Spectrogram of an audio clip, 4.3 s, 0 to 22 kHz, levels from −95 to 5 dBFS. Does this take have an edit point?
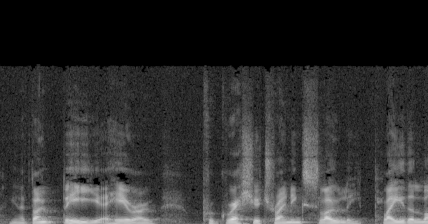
no; 0 cuts

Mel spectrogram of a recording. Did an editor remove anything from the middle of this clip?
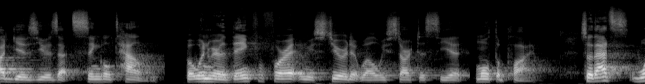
yes; 2 cuts; at 1.6 s, 4.7 s

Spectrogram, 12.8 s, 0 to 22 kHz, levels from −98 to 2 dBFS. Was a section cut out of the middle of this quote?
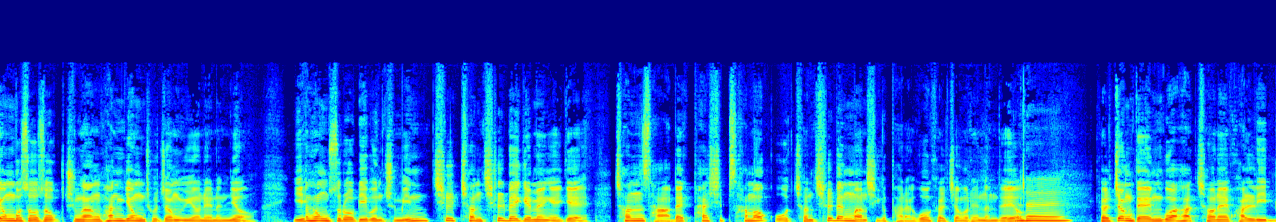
yes; 6 cuts; at 1.4 s, 3.1 s, 3.6 s, 6.1 s, 8.7 s, 11.3 s

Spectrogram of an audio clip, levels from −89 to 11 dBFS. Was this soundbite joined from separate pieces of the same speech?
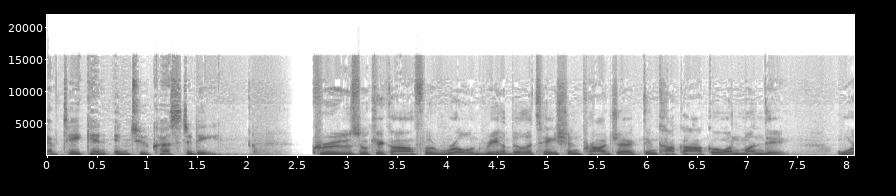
no; 0 cuts

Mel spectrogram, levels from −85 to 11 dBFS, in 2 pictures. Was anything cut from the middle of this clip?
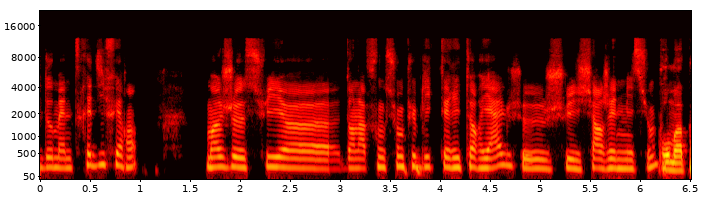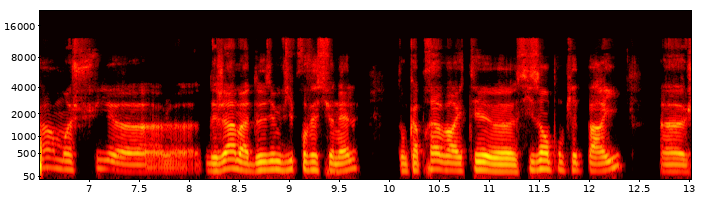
no; 0 cuts

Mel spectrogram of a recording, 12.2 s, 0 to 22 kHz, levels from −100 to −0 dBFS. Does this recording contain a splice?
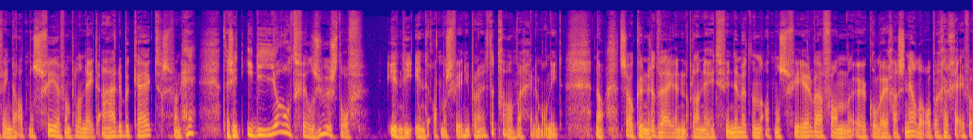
yes; 4 cuts; at 2.0 s, 6.2 s, 8.1 s, 8.6 s

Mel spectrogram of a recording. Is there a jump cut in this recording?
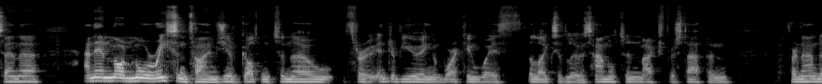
no; 0 cuts

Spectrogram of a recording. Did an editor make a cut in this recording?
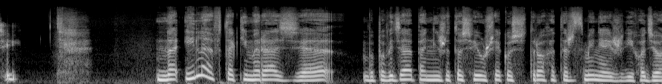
no; 0 cuts

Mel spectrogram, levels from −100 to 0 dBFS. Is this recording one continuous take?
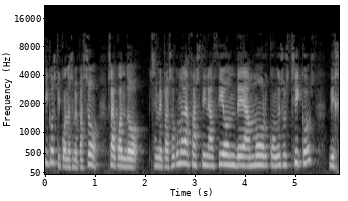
yes; 0 cuts

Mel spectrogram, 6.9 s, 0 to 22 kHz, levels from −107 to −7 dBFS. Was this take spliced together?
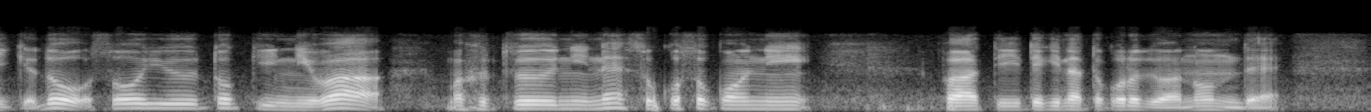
no; 0 cuts

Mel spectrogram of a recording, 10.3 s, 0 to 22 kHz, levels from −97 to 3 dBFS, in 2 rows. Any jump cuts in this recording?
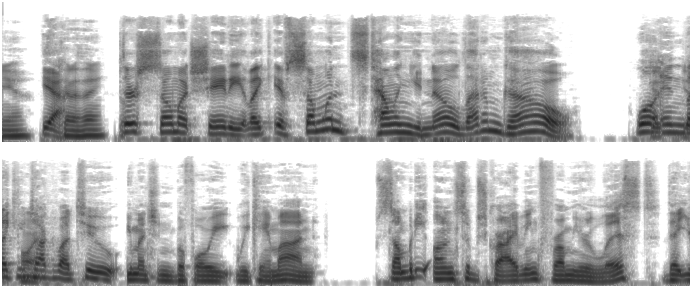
no; 0 cuts

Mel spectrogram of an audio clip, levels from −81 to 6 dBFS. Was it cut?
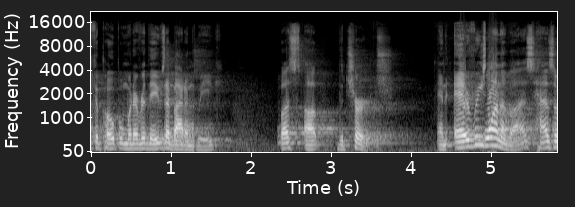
yes; 4 cuts; at 0.9 s, 1.3 s, 2.3 s, 4.9 s

